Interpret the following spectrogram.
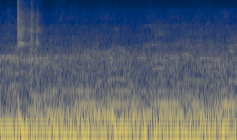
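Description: A mallet striking the base of a high-striker strength game, heard as one short, sharp, hissy burst just after the start. It sits over steady fairground music with a heavy bass and crowd babble.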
